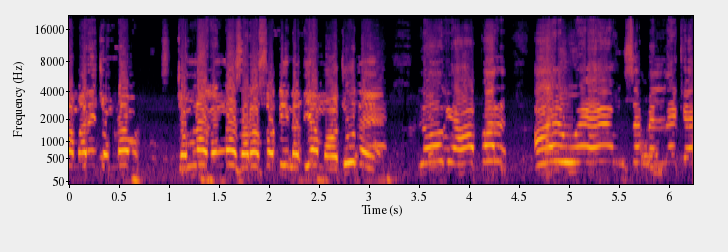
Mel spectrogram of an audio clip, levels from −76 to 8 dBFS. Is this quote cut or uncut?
cut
